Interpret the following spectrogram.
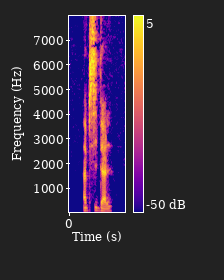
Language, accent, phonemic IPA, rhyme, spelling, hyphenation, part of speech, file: French, France, /ap.si.dal/, -al, absidal, ab‧si‧dal, adjective, LL-Q150 (fra)-absidal.wav
- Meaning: apsidal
